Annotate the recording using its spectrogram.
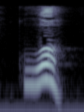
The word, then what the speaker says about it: quo: Cuando entonces nosotros vamos a utilizar, es invariable el plural, los status quo, se debe pronunciar quo, con una tildar en la O, digamos, quo, ¿eh? Por más que no se escriba esa tilde.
